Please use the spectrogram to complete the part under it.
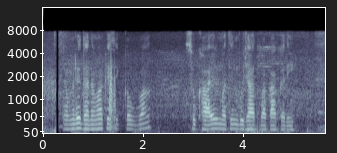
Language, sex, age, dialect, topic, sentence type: Bhojpuri, male, 18-24, Western, agriculture, question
